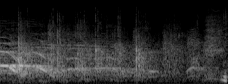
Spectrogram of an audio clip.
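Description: A crowd cheers and claps for a couple of seconds, a steady wash of applause with shouts and a high whistle-like tone at the start, voices mixed throughout.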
